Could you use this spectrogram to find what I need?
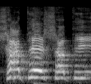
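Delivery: high, loud sermon chant with stretched endings; impassioned high-pitched preacher's cry; full-force preaching. Real, not acted. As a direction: belt it out to the congregation, drawing out key words.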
